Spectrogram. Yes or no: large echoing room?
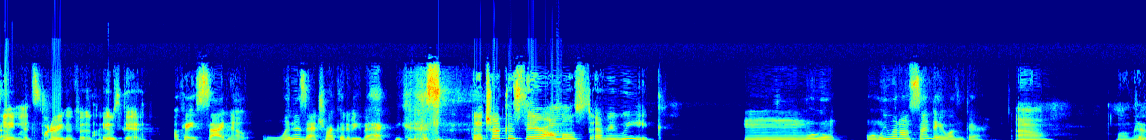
no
